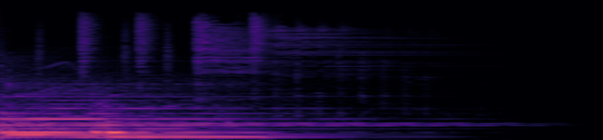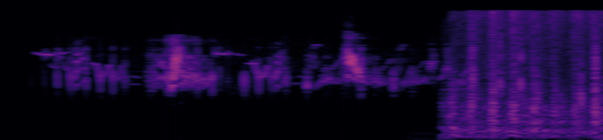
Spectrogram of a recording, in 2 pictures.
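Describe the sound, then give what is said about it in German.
A sustained musical tone fades into silence, then a bird chirps in quick bursts before a loud flurry of flapping wings as it takes off and flies away. “Na, wo ist er denn jetzt? Weg ist er. Der Vogel.”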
